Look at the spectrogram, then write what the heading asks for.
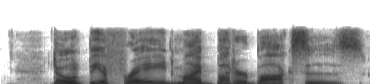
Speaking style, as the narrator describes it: cried Stubb

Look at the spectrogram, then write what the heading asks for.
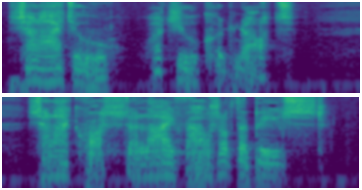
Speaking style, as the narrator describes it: asks, his rumbling voice

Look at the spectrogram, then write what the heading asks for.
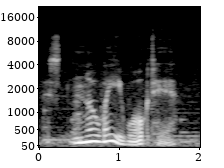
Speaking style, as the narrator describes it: Sarah exclaimed

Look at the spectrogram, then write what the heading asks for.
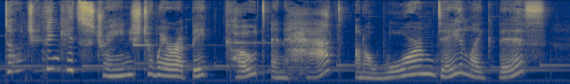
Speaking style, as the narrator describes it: whispered Leah

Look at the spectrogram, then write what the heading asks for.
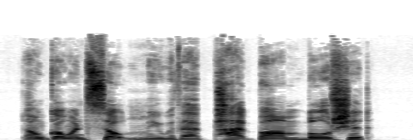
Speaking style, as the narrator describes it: Rufus scoffed

